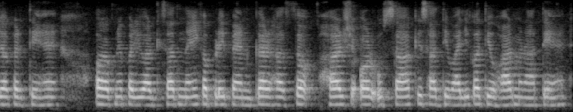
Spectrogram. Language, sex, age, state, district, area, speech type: Hindi, female, 18-30, Madhya Pradesh, Gwalior, urban, spontaneous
